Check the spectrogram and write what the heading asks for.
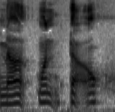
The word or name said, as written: na'wun'da'awh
